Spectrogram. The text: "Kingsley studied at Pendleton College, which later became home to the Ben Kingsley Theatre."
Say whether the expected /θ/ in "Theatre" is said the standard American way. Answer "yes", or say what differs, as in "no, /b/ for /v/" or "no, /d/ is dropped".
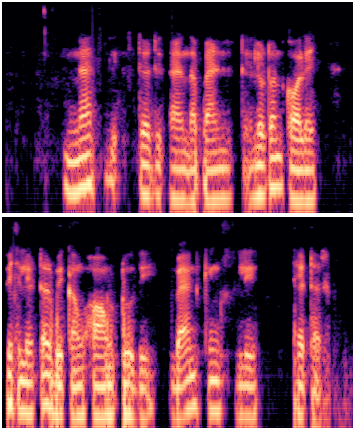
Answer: no, /t/ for /θ/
